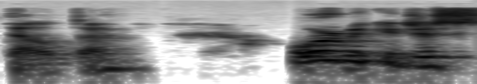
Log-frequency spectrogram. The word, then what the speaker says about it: delta: It's pronounced delta.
